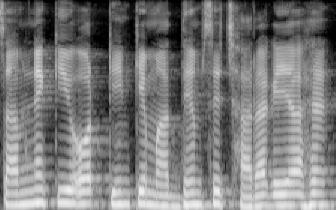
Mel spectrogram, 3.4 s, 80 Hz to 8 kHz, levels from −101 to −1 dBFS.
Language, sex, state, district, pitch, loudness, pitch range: Hindi, male, Jharkhand, Deoghar, 165 Hz, -14 LUFS, 155-175 Hz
